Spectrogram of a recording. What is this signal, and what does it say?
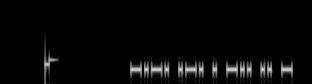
Morse code, heard as a keyed tone, about 36 wpm, 700 Hz. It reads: CREDIT
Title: Sentences from Top 1000 Words - New Word Drill - 35wpm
